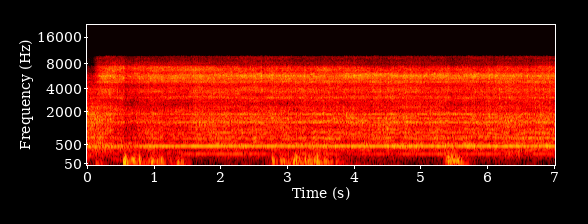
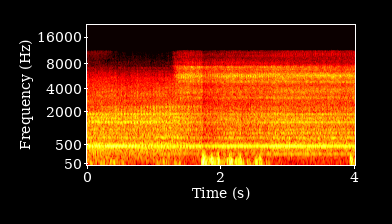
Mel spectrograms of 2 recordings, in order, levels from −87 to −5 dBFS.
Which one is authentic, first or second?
second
